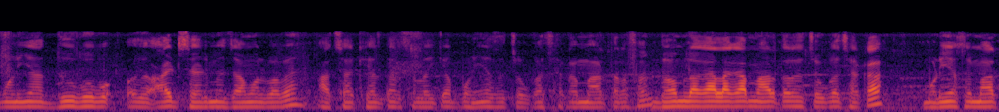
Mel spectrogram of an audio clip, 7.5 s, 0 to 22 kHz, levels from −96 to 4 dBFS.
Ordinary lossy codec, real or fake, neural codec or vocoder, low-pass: none; real; none; none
